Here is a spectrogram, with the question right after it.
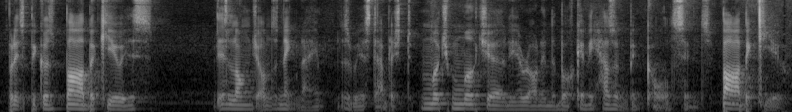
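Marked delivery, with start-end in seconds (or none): none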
